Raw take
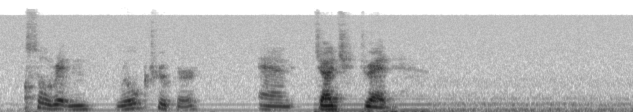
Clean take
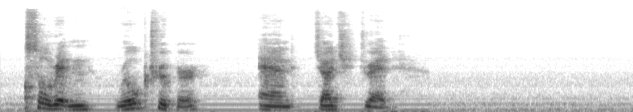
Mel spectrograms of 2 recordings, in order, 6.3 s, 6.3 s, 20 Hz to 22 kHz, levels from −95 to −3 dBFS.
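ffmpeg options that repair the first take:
-af "afwtdn=0.0035,asetnsamples=n=441:p=0,asendcmd='3.14 volume volume -11dB',volume=0dB"

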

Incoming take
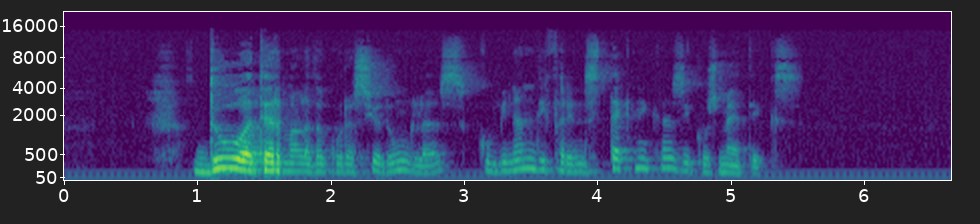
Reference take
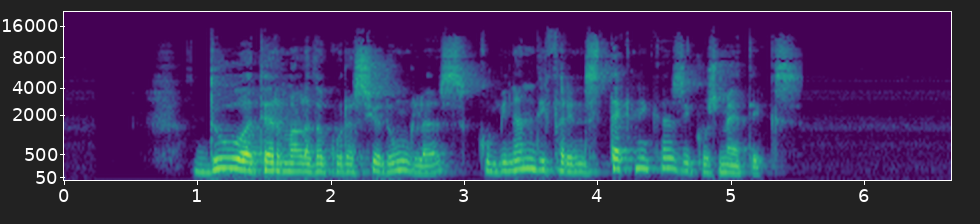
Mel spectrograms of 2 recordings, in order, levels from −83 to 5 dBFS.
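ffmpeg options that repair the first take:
-af "adeclick=t=4,bandreject=f=47.9:t=h:w=4,bandreject=f=95.8:t=h:w=4,bandreject=f=143.7:t=h:w=4,agate=range=-21dB:threshold=-49dB,asetnsamples=n=441:p=0,asendcmd='1.62 volume volume 10.5dB',volume=0dB"

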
